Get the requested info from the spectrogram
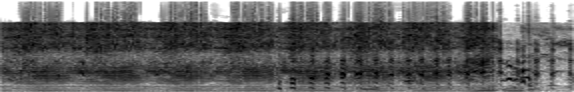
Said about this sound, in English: But you hear the noise, it keeps getting faster and faster. What is that? Some sort of ice drill? I have no idea. Is that for fishermen or something?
